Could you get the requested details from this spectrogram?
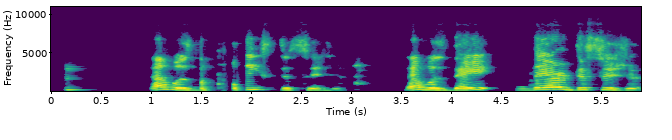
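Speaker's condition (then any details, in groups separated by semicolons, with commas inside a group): Cerebral palsy; uses a wheelchair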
